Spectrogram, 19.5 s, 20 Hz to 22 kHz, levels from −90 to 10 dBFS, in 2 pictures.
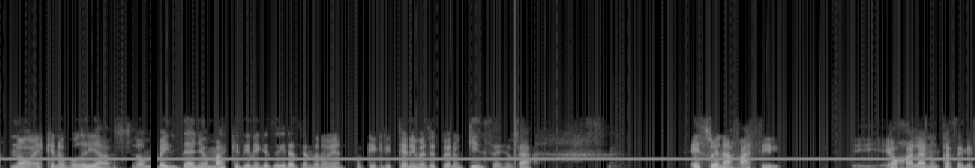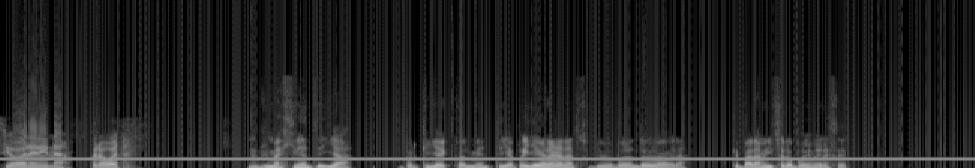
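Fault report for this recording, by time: crackle 95 per s -35 dBFS
whine 1.3 kHz -34 dBFS
1.50–1.57 s: dropout 73 ms
5.14 s: pop -9 dBFS
9.86–10.36 s: clipped -22.5 dBFS
14.36 s: pop -19 dBFS

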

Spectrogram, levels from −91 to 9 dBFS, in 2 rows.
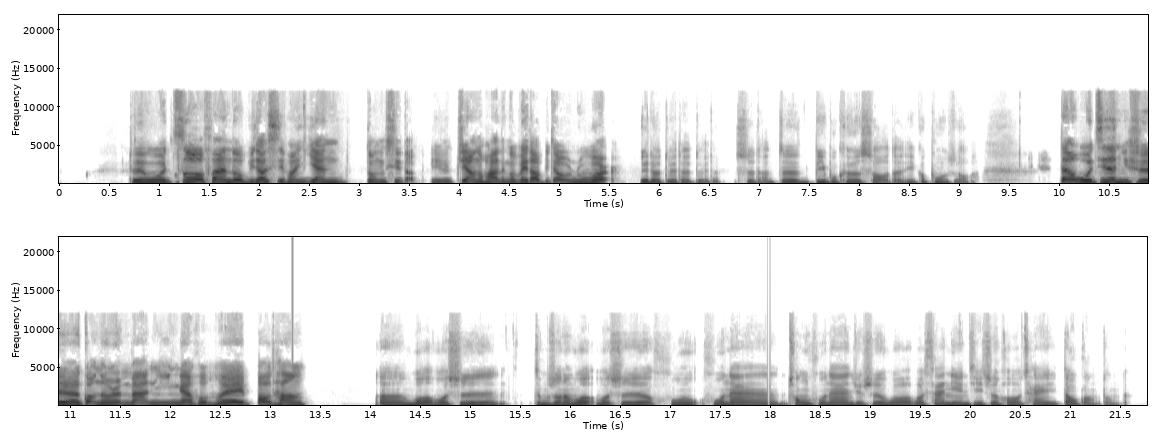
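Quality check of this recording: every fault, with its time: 13.22 s: pop -10 dBFS
17.97–18.00 s: dropout 25 ms

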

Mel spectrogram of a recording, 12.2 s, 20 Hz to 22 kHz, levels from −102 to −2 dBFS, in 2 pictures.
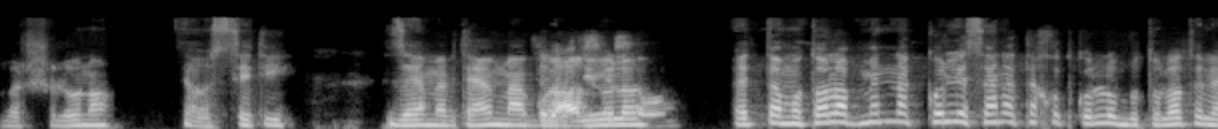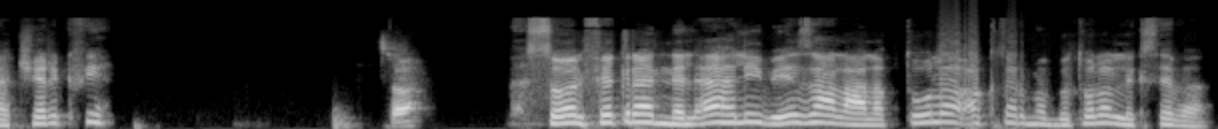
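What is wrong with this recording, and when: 10.76–11.20 s: clipped -22.5 dBFS

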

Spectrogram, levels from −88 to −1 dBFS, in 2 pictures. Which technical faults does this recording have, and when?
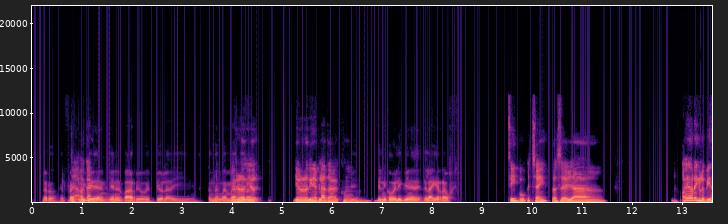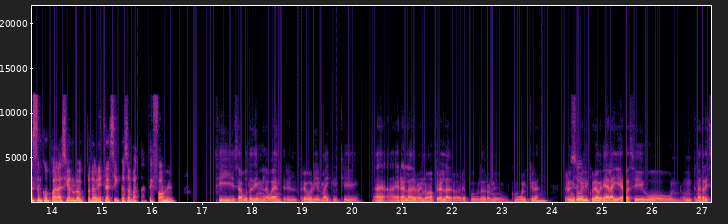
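crackle 18 per s -27 dBFS
25.41–25.48 s: dropout 66 ms

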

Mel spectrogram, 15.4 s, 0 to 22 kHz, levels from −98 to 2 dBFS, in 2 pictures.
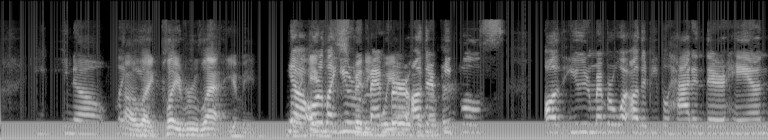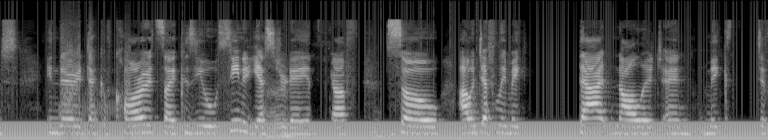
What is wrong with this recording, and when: crackle 40 per s -31 dBFS
hum 60 Hz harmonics 8 -28 dBFS
8.25–8.99 s: clipped -21.5 dBFS

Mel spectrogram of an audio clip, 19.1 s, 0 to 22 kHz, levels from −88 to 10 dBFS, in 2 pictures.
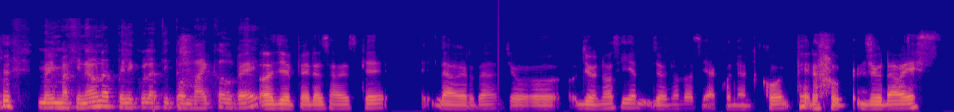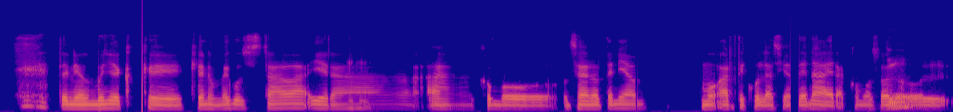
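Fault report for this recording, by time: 1.54–1.55 s: dropout 7.4 ms
4.99 s: pop -24 dBFS
10.97 s: pop -16 dBFS
15.90–15.92 s: dropout 21 ms
17.45–17.54 s: dropout 89 ms

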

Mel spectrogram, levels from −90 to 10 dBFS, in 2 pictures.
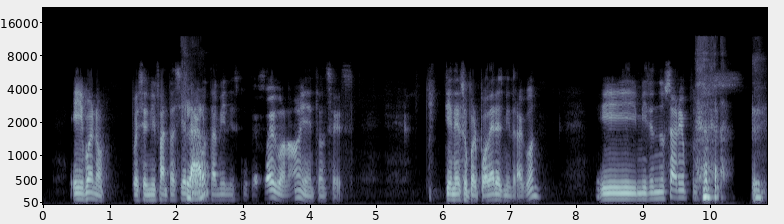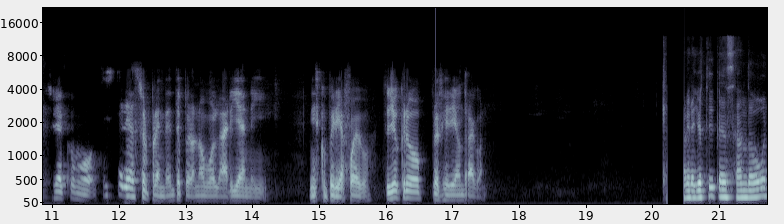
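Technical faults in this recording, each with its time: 16.75 s: pop -9 dBFS
20.22–20.48 s: dropout 256 ms

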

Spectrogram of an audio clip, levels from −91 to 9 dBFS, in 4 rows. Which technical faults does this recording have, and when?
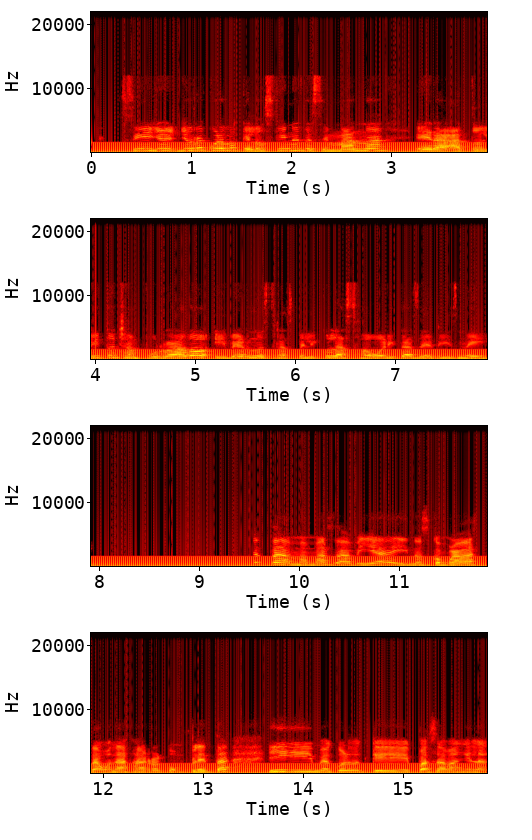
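buzz 50 Hz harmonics 31 -31 dBFS
crackle 120 per s -33 dBFS
4.00 s: pop -11 dBFS

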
